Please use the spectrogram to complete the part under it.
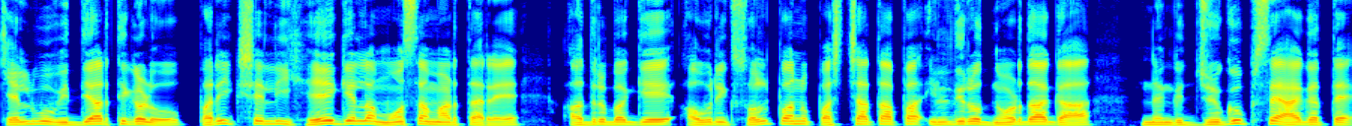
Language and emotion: Kannada, disgusted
